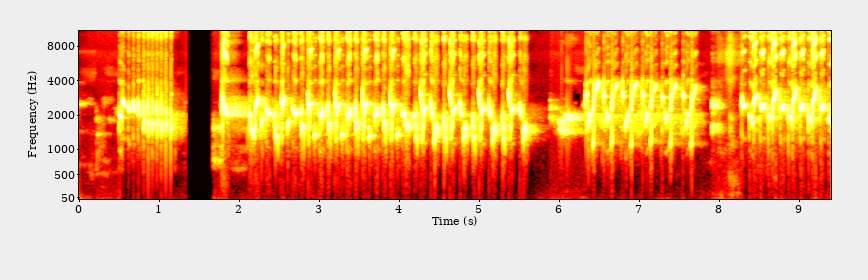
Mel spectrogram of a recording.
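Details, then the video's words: Yellow-vented bulbul song in its long, rapid, energetic style, meant to lure other birds into singing: extended runs of loud bubbly chatter, about three notes a second, broken by short silent cuts. "TRUCUKAN GACOR Ropel Panjang Buat PANCINGAN TRUCUKAN Agar Bunyi"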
